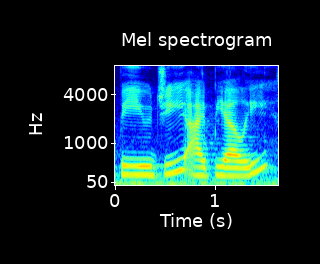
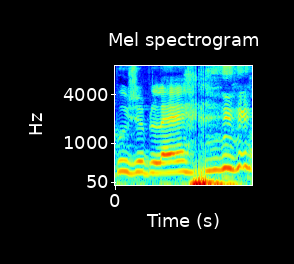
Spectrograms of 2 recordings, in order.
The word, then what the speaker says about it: Bugible: So I am at Bugible, Bugible. That's how you pronounce it. I wasn't sure how to pronounce it. Not Bugible. Okay. It's like bug and edible. So Bugible.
